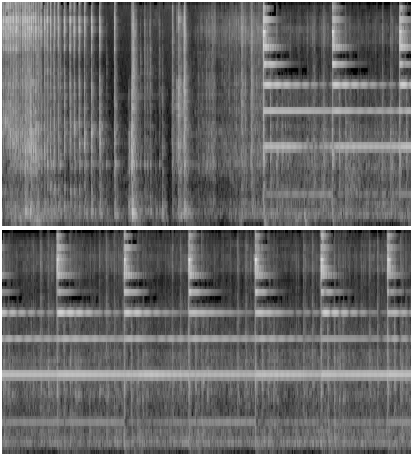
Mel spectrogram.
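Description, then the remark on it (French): Ingmar Bergman's pendulum clock at his house in Faro, being wound up, ticks steadily after a few seconds of clattering mechanical clicks, while a bright chime rings out and keeps humming beneath the regular beats. “C'est troublant, l'ambiance réelle de la maison d'Ingmar Bergman à Faro, avec ses grincements, son horloge, dont vous pouvez entendre le carillon dans ses films.”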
